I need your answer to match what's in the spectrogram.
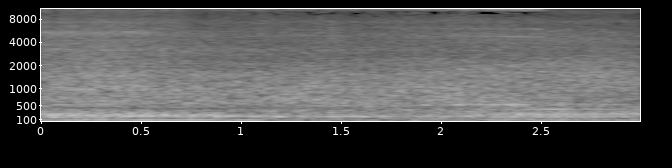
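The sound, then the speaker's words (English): An electric school bus, spotted in Raleigh County, West Virginia, drives by with a steady low hum and broad road noise, no engine roar, holding fairly even in loudness throughout. No one speaks. “this video of an EV school bus he spotted in Raleigh County, West Virginia.”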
